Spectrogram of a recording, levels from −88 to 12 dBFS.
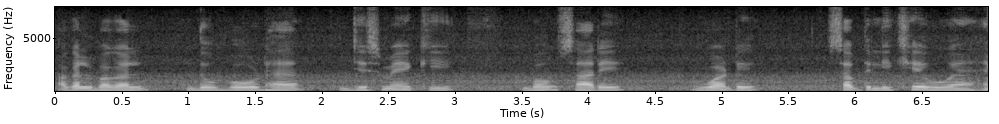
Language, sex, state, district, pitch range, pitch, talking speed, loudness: Hindi, male, Jharkhand, Deoghar, 130-140 Hz, 130 Hz, 120 wpm, -17 LUFS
